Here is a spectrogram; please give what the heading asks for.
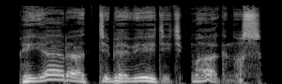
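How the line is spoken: Creaky old elf voice. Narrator (Russian): скрипучим старческим голосом произнес эльфийский маг

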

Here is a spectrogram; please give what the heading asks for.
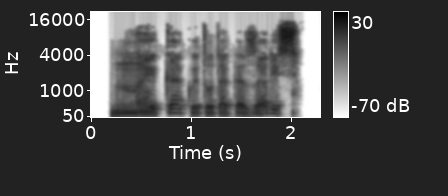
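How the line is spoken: Gloomy question. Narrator (Russian): мрачно спросил Кувалда

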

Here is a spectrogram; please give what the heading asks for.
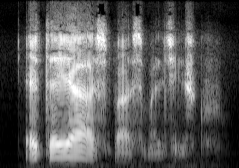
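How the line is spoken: Sighing. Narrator (Russian): Повар вздохнул и сказал

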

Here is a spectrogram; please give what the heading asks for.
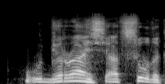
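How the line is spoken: Strained, choked voice. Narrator (Russian): каким-то сдавленным голосом произнес Клифф

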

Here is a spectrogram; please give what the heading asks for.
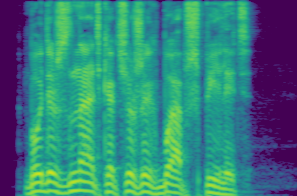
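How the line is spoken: Hoarse rasp. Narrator (Russian): прохрипел Фарафонов

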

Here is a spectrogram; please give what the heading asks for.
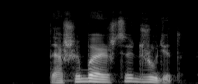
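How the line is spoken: Calm remark. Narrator (Russian): спокойно заметила Хэтти

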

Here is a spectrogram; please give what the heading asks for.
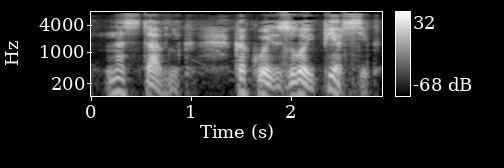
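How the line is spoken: Horrified exclamation. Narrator (Russian): в ужасе воскликнула она

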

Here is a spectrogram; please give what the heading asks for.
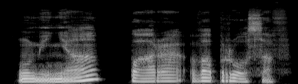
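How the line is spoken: Hoarse, after shock. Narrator (Russian): хрипло изрек Глетчер, когда первый шок прошел

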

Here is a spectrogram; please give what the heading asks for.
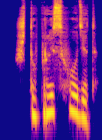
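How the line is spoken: Hoarse croak. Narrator (Russian): прохрипела

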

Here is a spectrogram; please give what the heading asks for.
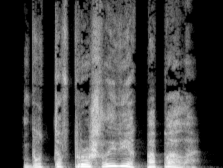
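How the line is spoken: Whispered. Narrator (Russian): прошептала Вера

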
